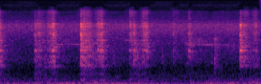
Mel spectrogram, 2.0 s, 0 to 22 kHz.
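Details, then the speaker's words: 1955 Willys Jeep CJ-5 heater blower at full speed: faint uneven ticks as the out-of-true hub rim, pressed back by airflow, just barely rubs; fan hub rubbing. "Can you hear that? That just barely rubs."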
